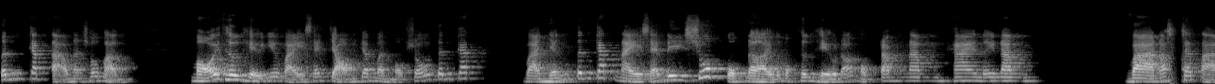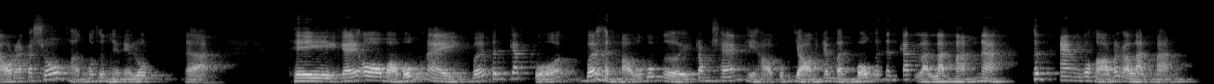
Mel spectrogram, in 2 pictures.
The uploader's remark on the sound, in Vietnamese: Nội dung âm thanh này đã được Arena Multimedia ghi âm lại từ nền tảng ứng dụng Zoom trong sự kiện Online Talkshow: DESIGN TO GROW - THIẾT KẾ ĐỂ TĂNG TRƯỞNG.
